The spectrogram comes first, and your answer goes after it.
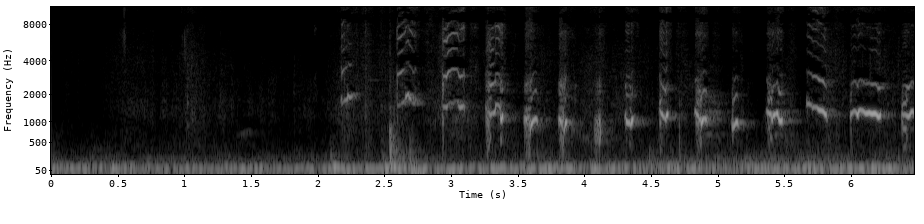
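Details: After a quiet start, a French Bulldog kept by an Okayama breeder in Japan whines in rapid, repeated short yips, each a bright pitch-bent cry, running almost without a break through the last four seconds.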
